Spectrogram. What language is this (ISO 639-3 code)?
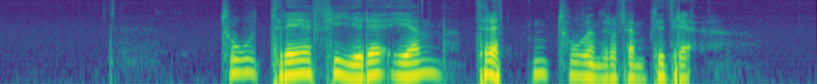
nor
